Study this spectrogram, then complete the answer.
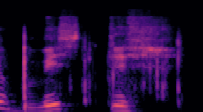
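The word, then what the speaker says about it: wichtig: इसी तरह से जब आई और जी साथ में आएंगे तो श का साउंड देंगे। ठीक है ना? श का साउंड दे देंगे। तो ये एक बहुत इंपॉर्टेंट वर्ड है। काफी ज्यादा मिस प्रोनाउंस हो जाता है। इसको बोलेंगे विस्टिश।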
